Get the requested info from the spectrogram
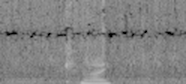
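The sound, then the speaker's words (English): A stream trickles steadily in the background, a soft continuous watery hiss, with a brief low humming tone rising briefly over it midway through. “He sighed and took another step closer, his feet splashing into the stream.”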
